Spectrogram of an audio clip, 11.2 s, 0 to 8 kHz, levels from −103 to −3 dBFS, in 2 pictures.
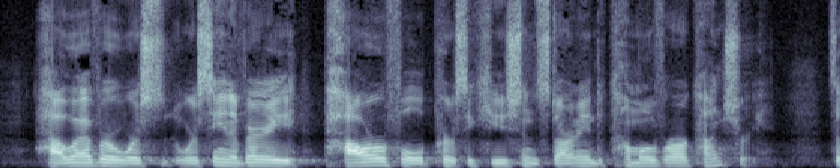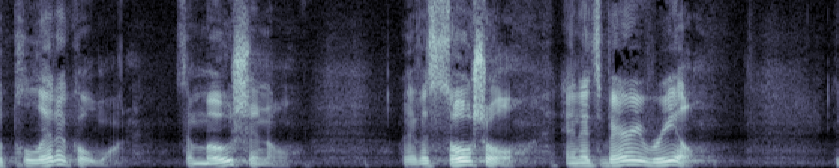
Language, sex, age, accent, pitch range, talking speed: English, male, 40-59, American, 125-150 Hz, 155 wpm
